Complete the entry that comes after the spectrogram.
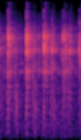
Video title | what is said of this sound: Using touch up pens to paint gun sights | you can hear like a paint cam there's a little probably little bearing in there that's going to Rattle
